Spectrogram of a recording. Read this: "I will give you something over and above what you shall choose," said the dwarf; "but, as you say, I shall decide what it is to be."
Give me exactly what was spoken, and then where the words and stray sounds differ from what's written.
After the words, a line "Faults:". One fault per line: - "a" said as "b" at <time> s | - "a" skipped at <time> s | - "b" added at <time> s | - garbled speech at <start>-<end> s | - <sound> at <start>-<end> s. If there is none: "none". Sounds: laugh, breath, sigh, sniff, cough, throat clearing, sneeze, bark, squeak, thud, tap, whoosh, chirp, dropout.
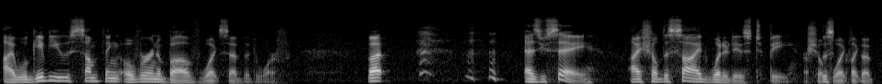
"I will give you something over and above what," said the dwarf; "but, as you say, I shall decide what it is to be." [garbled]
Faults:
- "you shall choose" skipped at 2.2 s
- laugh at 4.2-5.1 s
- garbled speech at 8.0-8.7 s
